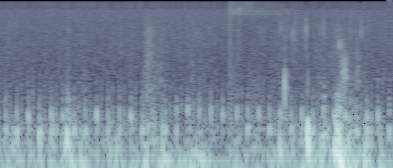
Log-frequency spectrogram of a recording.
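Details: A pet chipmunk's heartbeat: a fast, steady run of soft, low thumps with a faint rumbling background.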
